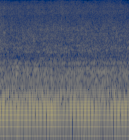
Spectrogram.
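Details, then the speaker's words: Whirlpool Super Capacity top-load washer going into the rinse cycle, drain pump emptying the tub: steady low hum with an even pumping drone and no rattles or grinding; normal drain pump operation. "here the pump working draining out all that water also a very important thing to check"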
